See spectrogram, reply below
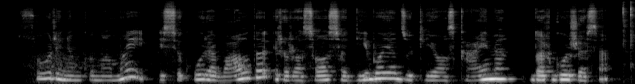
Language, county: Lithuanian, Kaunas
